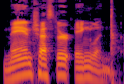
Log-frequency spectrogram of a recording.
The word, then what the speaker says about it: Manchester: Manchester, England. – Emphasis on the man.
